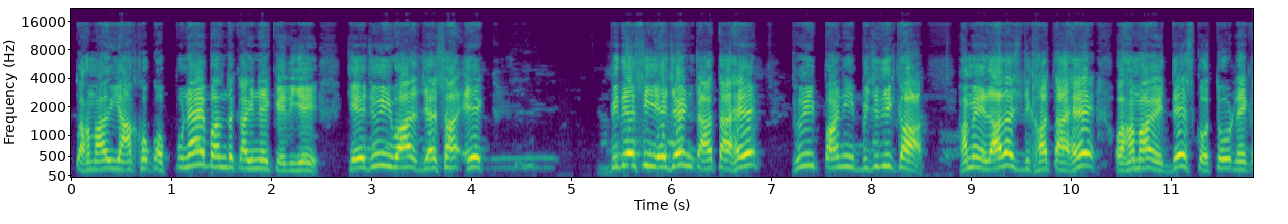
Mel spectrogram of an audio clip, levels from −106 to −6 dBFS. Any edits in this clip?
no; 0 cuts

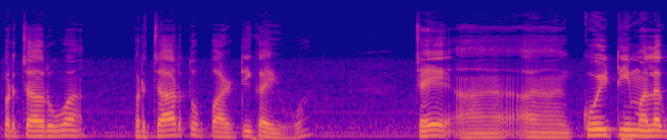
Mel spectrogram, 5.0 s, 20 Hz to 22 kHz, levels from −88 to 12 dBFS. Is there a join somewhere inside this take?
no; 0 cuts

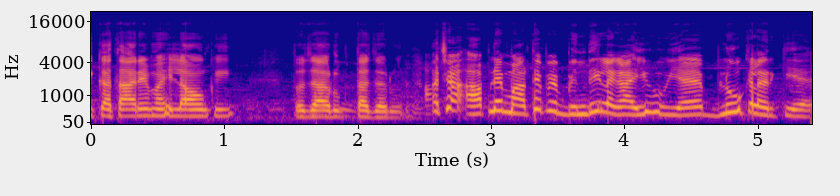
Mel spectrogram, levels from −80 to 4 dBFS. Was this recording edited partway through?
no; 0 cuts

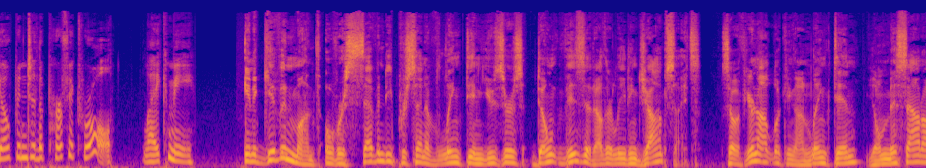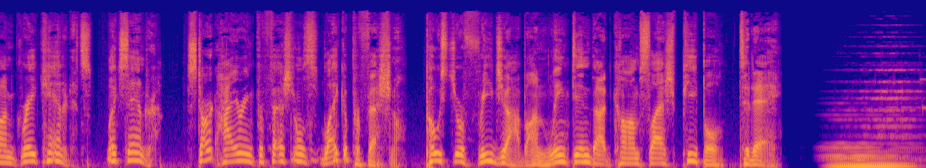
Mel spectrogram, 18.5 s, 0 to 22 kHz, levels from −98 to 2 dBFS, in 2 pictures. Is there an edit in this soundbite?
yes; 1 cut; at 17.1 s

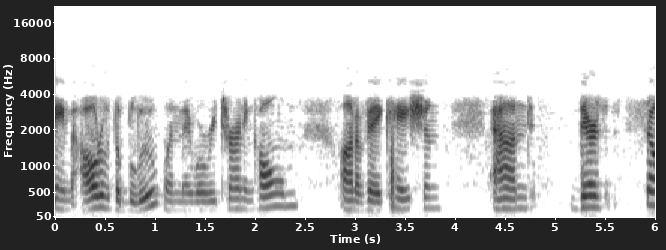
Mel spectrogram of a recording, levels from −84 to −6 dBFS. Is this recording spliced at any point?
no; 0 cuts

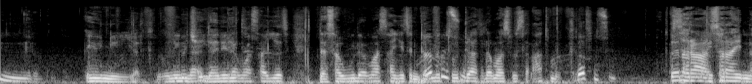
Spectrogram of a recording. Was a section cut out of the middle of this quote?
no; 0 cuts

